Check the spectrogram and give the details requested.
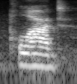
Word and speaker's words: plaid: a check yeah played you know it's pronounced plaid believe it or not silent idea all right okay there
